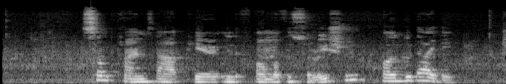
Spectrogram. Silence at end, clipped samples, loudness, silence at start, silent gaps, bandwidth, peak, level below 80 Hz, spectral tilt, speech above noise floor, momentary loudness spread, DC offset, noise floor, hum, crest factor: 0 s; under 0.1%; -14 LUFS; 0.05 s; none; 15 kHz; 0 dBFS; -46 dBFS; -6 dB/octave; 19 dB; 20 LU; under 0.1%; -32 dBFS; none; 14 dB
